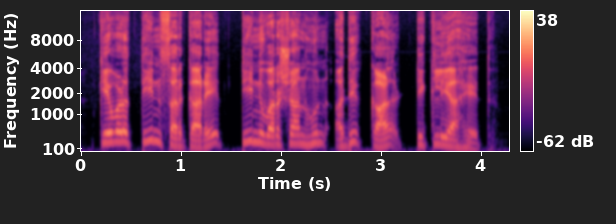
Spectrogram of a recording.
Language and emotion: Marathi, neutral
